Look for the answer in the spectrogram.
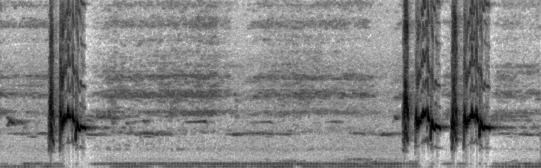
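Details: Lively sooty-headed bulbul song, meant to lure wild birds in forest and tutor caged birds: one short bubbly whistled phrase, then a pause over a steady low hum, then two more phrases close together.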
